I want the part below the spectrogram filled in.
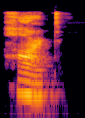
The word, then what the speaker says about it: heart: 去做一个双儿啊，做一个双儿音的啊，双元音的一个发音，deep sound 啊的一个发音，a r art heart heart heart 啊，所以这样子的发音，我们还是把它归类成 variant 破音形态啊。为什么呢？因为前面的 e 没发音，没有发音啊，h e a r t 就好像这样子，heart h a r t 的 heart heart heart。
